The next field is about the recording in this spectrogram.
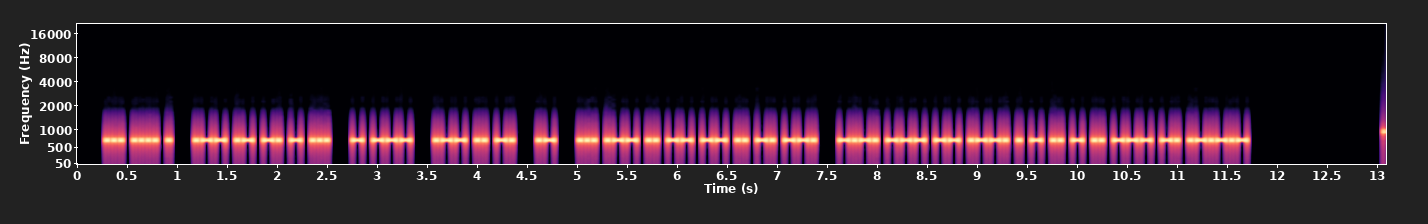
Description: Morse code, heard as a keyed tone, about 34 wpm, 700 Hz. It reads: SHE WANTS TO WIN A SWIMMING COMPETITION.
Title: Additional Easy Phrases 35wpm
